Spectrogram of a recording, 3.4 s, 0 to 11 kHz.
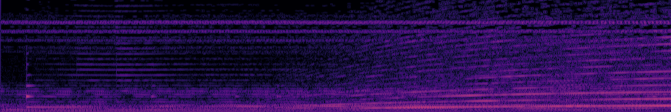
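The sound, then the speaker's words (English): A tornado siren howls steadily at 1 a.m. at night, its wailing tone sliding upward in pitch over a dense, continuous drone. Loud and sustained throughout, with no voices. “That night, I was awakened by a tornado siren at 1 a.m, a howling that matched the sound of the wind as it buffeted the sides of the house.”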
